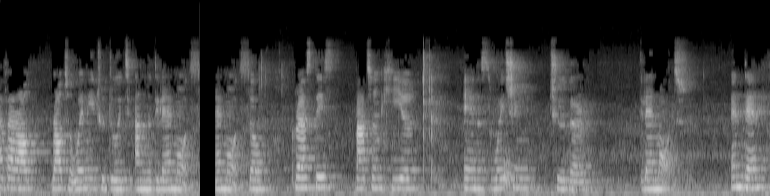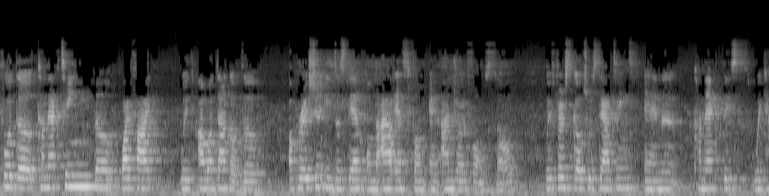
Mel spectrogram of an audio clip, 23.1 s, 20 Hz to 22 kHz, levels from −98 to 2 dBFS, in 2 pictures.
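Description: At 2.98 s the audio cuts out for about 238 ms, and a stream reconnect follows, settling by 3.73 s. The player lost its connection, went silent, then rejoined and started a fresh decoder mid-stream. The server resent a burst, so playback resumes about 511 ms earlier and repeats a stretch already heard, softened at its start as the new decoder fades in. That repetition is what distinguishes it from a simple dropout, where the sound would resume without going back.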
